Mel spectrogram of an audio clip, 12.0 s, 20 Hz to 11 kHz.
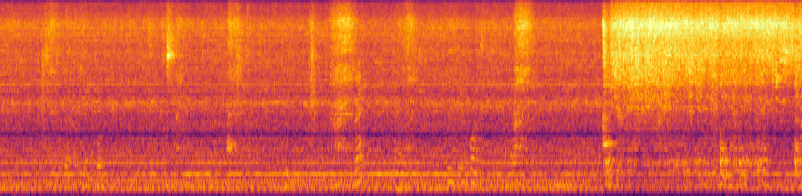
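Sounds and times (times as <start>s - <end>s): kitchen equipment humming: 0.0s - 12.0s.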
